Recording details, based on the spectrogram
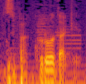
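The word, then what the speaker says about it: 燕岳: つばめ岳と書いてつば九郎岳というねえっ、ー、ところに行ってこようかなと思ってるんですね。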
